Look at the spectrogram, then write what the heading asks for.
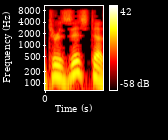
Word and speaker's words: trzysta: Polish words czysta, clean, f, pronounced with an affricate, t, and trzysta, 300, pronounced with a sequence, t, are an example of a minimal pair based on such a contrast.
